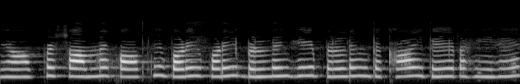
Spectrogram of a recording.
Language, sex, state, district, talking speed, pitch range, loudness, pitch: Hindi, female, Uttar Pradesh, Jyotiba Phule Nagar, 140 wpm, 360-390 Hz, -16 LUFS, 370 Hz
